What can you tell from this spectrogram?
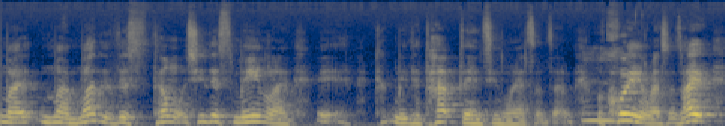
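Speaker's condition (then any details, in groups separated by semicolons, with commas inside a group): Cerebral palsy, mild; birth injury, affects speech and walking, shuffling gait; persists into adulthood; speech less clear, choking risk, slow eating, needs water swallowing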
